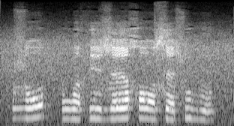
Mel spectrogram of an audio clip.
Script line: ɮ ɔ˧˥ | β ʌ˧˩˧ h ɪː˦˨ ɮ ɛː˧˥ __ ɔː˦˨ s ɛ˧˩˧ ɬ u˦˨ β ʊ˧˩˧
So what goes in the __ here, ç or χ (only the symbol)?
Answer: χ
